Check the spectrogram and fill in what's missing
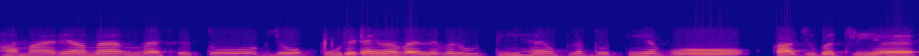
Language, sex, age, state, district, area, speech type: Hindi, female, 30-45, Madhya Pradesh, Bhopal, urban, conversation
